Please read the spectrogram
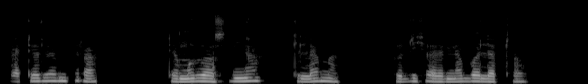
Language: Masai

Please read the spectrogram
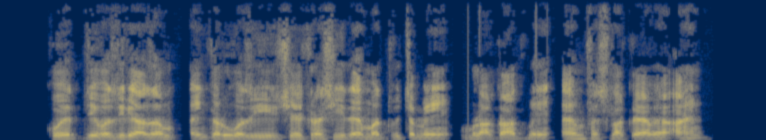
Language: Sindhi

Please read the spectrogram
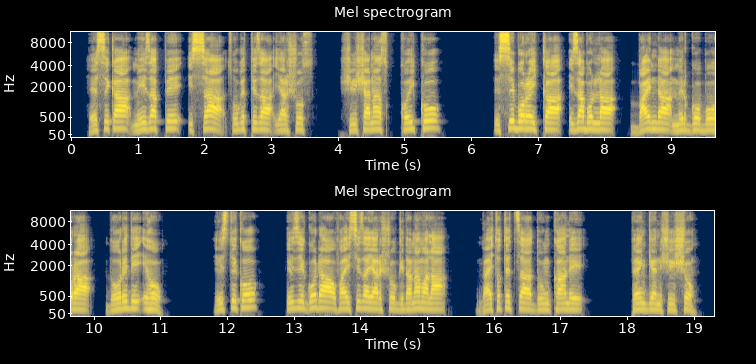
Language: Gamo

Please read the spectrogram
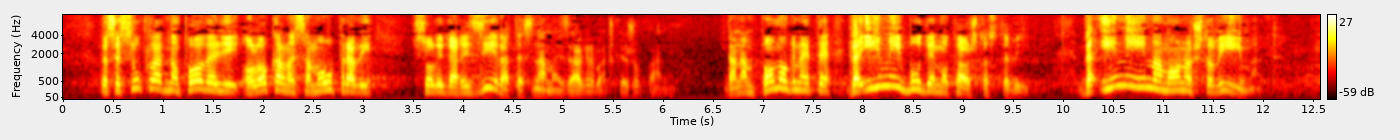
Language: Croatian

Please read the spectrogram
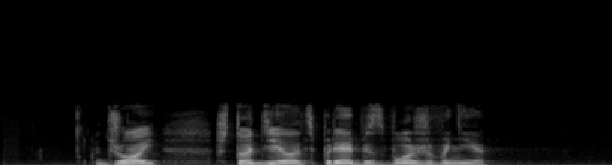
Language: Russian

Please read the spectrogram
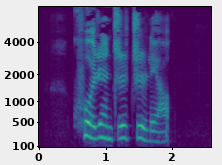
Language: Chinese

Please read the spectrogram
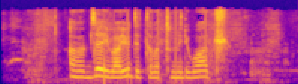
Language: Kinyarwanda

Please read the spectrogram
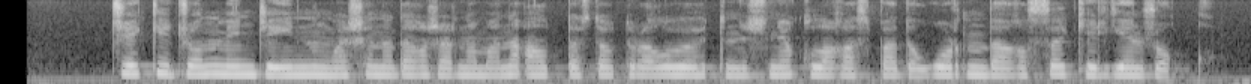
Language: Kazakh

